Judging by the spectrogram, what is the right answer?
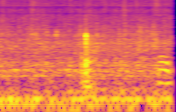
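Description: Steady sizzle of chicken frying in a pan as spices are stirred in, a continuous hiss with a single faint scrape of stirring near the middle.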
